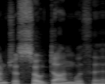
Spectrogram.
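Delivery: very soft, quiet, contemptuous, full of scorn. Talking about a TV series they are done with, contemptuous. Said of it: "the level of contempt in my voice".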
